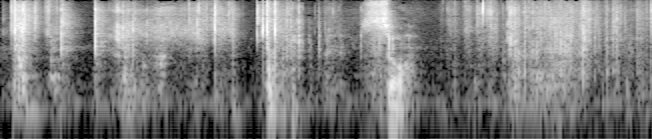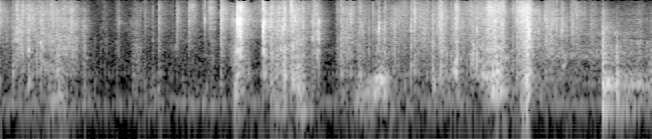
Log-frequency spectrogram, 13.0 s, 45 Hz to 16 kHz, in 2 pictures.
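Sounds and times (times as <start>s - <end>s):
plastic film crinkling: 4.4s - 12.5s.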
